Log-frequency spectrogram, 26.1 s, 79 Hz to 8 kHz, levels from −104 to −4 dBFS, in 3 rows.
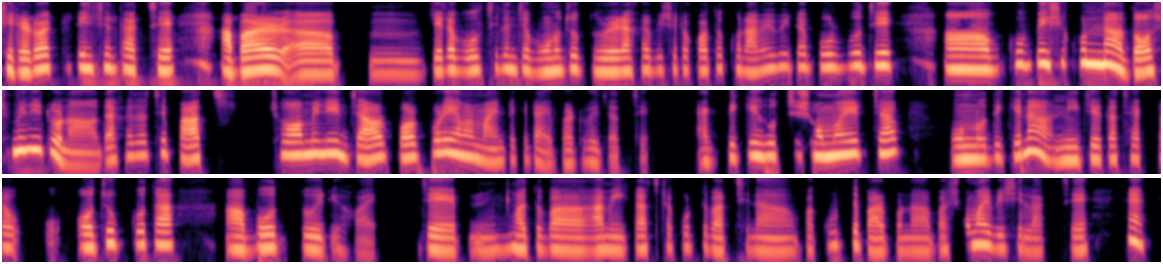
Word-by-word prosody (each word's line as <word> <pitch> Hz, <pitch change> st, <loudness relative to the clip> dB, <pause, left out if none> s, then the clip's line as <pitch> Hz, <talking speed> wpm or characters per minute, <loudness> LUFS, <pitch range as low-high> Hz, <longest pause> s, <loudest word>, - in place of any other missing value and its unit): সেটারও 195 Hz, 0 st, +3 dB
একটা 220 Hz, -, -33 dB
টেনশন 220 Hz, 0 st, -1 dB
থাকছে। 195 Hz, -1 st, -1 dB, 0.5 s
আবার 185 Hz, +3 st, +9 dB, 0.3 s
আ -, -, +4 dB, 0.5 s
উম 160 Hz, 0 st, -13 dB, 0.2 s
যেটা 190 Hz, +1 st, +1 dB
বলছিলেন 205 Hz, +2 st, -4 dB
যে -, -, -2 dB
"মনোযোগ 190 Hz, +3 st, -2 dB
ধরে 180 Hz, 0 st, +1 dB
রাখার 195 Hz, +1 st, -4 dB
বিষয়টা 195 Hz, 0 st, -12 dB
কতক্ষণ?" 200 Hz, 0 st, -8 dB
আমি 200 Hz, +3 st, -6 dB
এটা 230 Hz, 0 st, -7 dB
বলবো 230 Hz, +1 st, -4 dB, 0.2 s
যে 250 Hz, -, +5 dB, 0.5 s
আ -, -, +6 dB, 0.4 s
খুব 265 Hz, -1 st, -1 dB
বেশিক্ষণ 275 Hz, +1 st, +3 dB
না 255 Hz, -, +8 dB, 0.2 s
১০ 185 Hz, +2 st, +4 dB
মিনিটও 295 Hz, -3 st, +4 dB
না। 130 Hz, -, -5 dB, 0.2 s
দেখা 185 Hz, +5 st, -5 dB
যাচ্ছে 230 Hz, +3 st, -9 dB
৫-৬ 230 Hz, +5 st, 0 dB
মিনিট। 245 Hz, -1 st, +3 dB
যাওয়ার 185 Hz, +3 st, +5 dB
পর, 200 Hz, +1 st, +4 dB
পরই 260 Hz, +1 st, +1 dB
আমার 215 Hz, -2 st, +1 dB
মাইন্ড 160 Hz, 0 st, -6 dB
টাকে 175 Hz, +1 st, -19 dB
ডাইভার্ট 150 Hz, -1 st, -12 dB
হয়ে 155 Hz, -3 st, -13 dB
যাচ্ছে। -, -, -20 dB, 0.5 s
একদিকে 200 Hz, +7 st, -7 dB
হচ্ছে 215 Hz, +1 st, -6 dB
সময়ের 230 Hz, +3 st, +4 dB
চাপ, 255 Hz, +2 st, +2 dB, 0.4 s
অন্যদিকে 185 Hz, +3 st, -1 dB
না 280 Hz, -, +5 dB, 0.2 s
নিজের 175 Hz, +1 st, -4 dB
কাছে 185 Hz, +1 st, -9 dB
একটা 185 Hz, -, -10 dB, 0.3 s
অ -, -, -22 dB, 0.2 s
অযোগ্যতা 215 Hz, +2 st, -1 dB, 0.5 s
আ -, -, +2 dB, 0.2 s
বোধ 180 Hz, 0 st, 0 dB, 0.2 s
তৈরি 160 Hz, -1 st, -6 dB
হয়। -, -, -19 dB, 0.4 s
যে 165 Hz, -1 st, 0 dB, 0.3 s
উম 150 Hz, -, -12 dB, 0.2 s
হয়তোবা 170 Hz, -1 st, -3 dB, 0.3 s
আমি 160 Hz, 0 st, -4 dB
কাজটা 165 Hz, +1 st, -7 dB
করতে 185 Hz, 0 st, -16 dB
পারছি 150 Hz, +1 st, -7 dB
না 150 Hz, -, -7 dB, 0.3 s
বা 160 Hz, -, -13 dB
করতে 205 Hz, +1 st, -9 dB
পারব 145 Hz, 0 st, -5 dB
না 150 Hz, -, -10 dB
বা -, -, -11 dB
সময় 210 Hz, +1 st, -1 dB
বেশি 170 Hz, 0 st, -13 dB
লাগছে। 150 Hz, +2 st, -16 dB, 0.4 s
হ্যাঁ? 250 Hz, -4 st, +2 dB
195 Hz, 165 wpm, -24 LUFS, 175-220 Hz, 0.5 s, আবার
